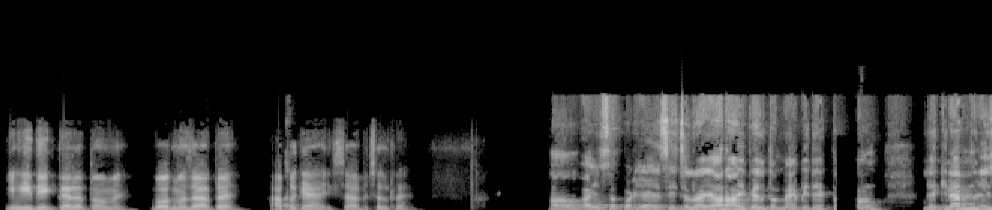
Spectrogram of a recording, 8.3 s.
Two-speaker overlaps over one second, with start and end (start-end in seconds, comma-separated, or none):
none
